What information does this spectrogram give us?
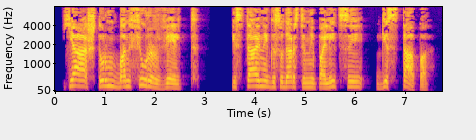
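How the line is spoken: Heavy accent. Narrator (Russian): с сильным акцентом сообщил человек в черном

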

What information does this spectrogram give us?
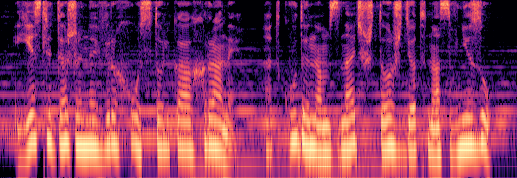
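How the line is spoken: Plain question. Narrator (Russian): спросил Аарон

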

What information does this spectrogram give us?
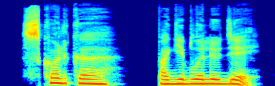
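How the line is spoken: Unusually quiet question. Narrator (Russian): спросила Мэйна Гладстон непривычно тихо

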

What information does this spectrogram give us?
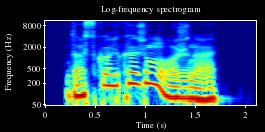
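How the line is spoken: Groaning head doctor. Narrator (Russian): простонал главврач

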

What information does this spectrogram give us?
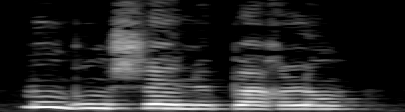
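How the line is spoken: Pleading tone. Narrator (French): reprit aussi Emmy d'un ton suppliant

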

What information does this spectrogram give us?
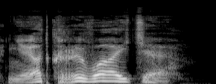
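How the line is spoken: Exclaimed. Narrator (Russian): воскликнув

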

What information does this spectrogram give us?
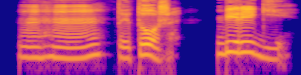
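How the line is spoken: Listless snapping retort. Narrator (Russian): вяло огрызнулся Шираз

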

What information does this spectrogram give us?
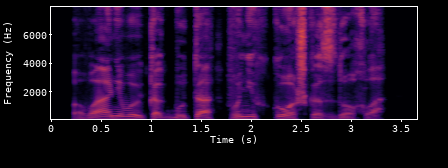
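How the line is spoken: Grumbling. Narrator (Russian): проворчал он

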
